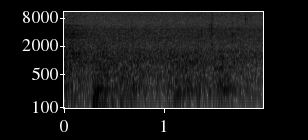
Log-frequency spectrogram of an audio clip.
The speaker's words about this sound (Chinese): 打雷了，是不是啊？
